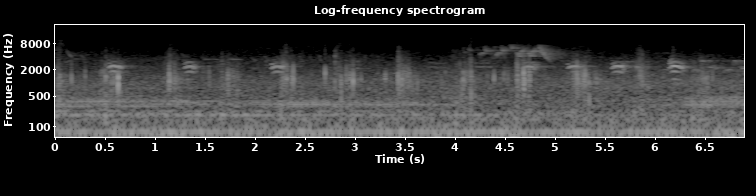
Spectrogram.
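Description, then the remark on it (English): Birdsong outdoors at Courtcliffe Park near Carlisle early in the morning, while crossing Bronte Creek at a narrow spot: a yellow warbler's bright chirpy phrases and the nasal calls of several white-breasted nuthatches repeat, with footsteps and a steady low background rumble underneath. “That yellow warbler, white-breast nuthatch.”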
